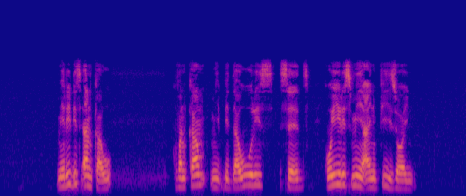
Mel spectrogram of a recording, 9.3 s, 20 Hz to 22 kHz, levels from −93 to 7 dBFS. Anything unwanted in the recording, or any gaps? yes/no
no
